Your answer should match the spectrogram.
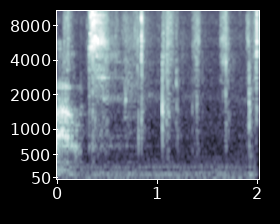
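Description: A deck of tarot cards shuffled by hand: a run of short, irregular papery card slaps and flicks.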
